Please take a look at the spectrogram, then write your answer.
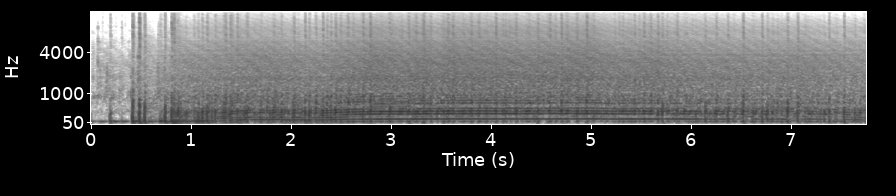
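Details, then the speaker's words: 1981 Suzuki GT250 X7 two-stroke twin, barn find after full rebuild: uneven lopsided idle with thin hollow exhaust note, left cylinder dead, running on one cylinder. "And as you can hear and see, we've got a serious issue with the left cylinder. It seems we're only running on one cylinder."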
